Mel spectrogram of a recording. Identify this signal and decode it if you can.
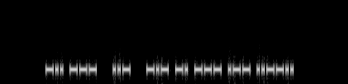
Morse code, heard as a keyed tone, about 51 wpm, 700 Hz. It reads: DO U KNOW?
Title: Sentences from Top 100 Words and Abbreviations 50wpm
